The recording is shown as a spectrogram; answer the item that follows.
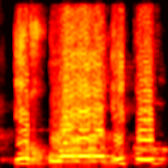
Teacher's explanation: Tebal atau meninggi pada kha. Maka tuan-puan jangan baca ikhwa. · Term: isti'la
